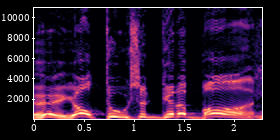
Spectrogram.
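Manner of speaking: slow, mean, high sneer. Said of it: "he's so mean".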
